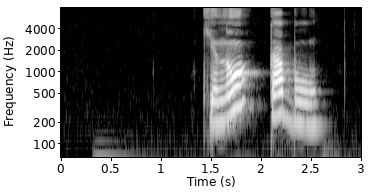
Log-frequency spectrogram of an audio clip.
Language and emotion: Russian, neutral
